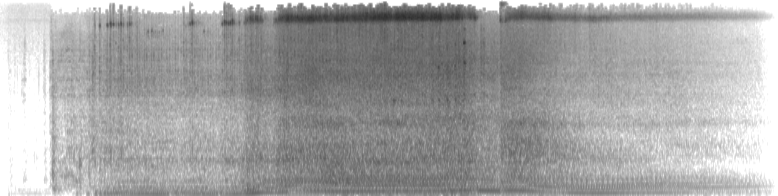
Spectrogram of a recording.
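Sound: car engine starting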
